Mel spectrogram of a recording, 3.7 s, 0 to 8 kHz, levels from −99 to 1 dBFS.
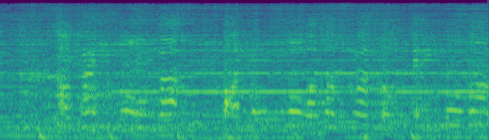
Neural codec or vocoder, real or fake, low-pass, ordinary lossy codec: codec, 44.1 kHz, 2.6 kbps, SNAC; fake; 7.2 kHz; none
